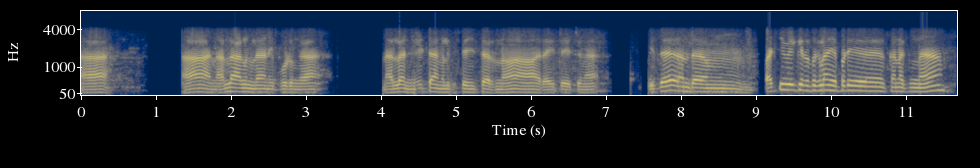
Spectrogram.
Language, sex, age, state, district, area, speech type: Tamil, male, 60+, Tamil Nadu, Salem, urban, conversation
